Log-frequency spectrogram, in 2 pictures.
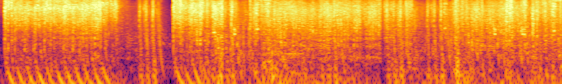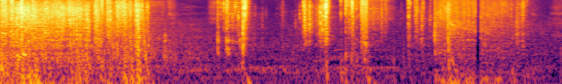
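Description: Rapid gunfire from a Star Citizen game session, dense bursts of shots crackling together for several seconds before thinning into scattered single pops and mechanical clicks, moderately quiet and without talk.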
